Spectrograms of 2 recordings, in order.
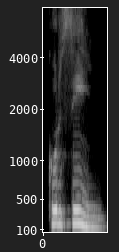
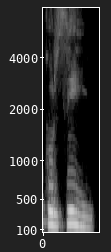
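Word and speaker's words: كرسي: Kursi, the word kursi, it's pronounced not kursi, like in Urdu. We don't, in Arabic, it's kursi. You stress the ya at the end. Ayatul kursi. It's got a little bit of jerk in it, okay? Ayatul kursi. Okay, because of the shadda, okay?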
